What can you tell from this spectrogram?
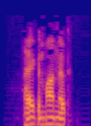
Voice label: "hegemonic", English; adjectives

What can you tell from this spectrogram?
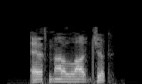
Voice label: "ethnologic", English; adjectives

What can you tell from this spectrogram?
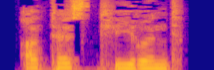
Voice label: "attestierend", German; adjectives

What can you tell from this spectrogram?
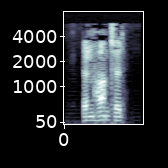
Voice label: "unhunted", english; adjectives

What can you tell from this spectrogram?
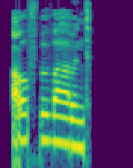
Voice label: "aufbewahrend", German; adjectives

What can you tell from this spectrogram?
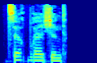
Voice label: "zerbrechend", German; adjectives

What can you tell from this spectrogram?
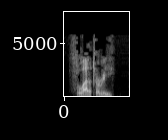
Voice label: "flattery", English; nouns

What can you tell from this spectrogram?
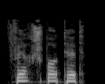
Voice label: "verspottet", German; adjectives

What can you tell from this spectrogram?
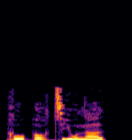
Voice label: "proportional", German; adjectives

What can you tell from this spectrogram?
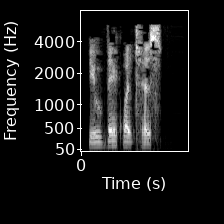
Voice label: "ubiquitous", English; adjectives

